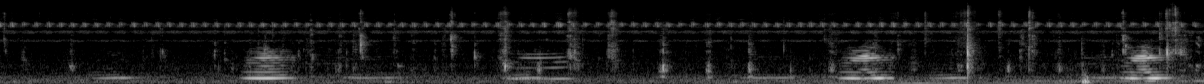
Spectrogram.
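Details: Narrow-mouthed frog calling with low, nasal, buzzy notes, three loud calls spaced several seconds apart and softer calls between, over a steady high insect trill.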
